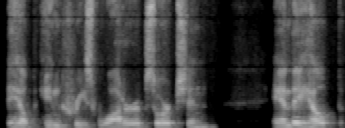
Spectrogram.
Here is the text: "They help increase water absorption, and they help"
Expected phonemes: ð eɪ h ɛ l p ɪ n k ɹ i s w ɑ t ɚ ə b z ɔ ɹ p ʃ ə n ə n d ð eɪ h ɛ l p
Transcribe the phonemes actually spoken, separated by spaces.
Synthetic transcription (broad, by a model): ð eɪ h ɛ l p ɪ n k ɹ i s w ɑ t ɚ ə b z ɔ ɹ p ʃ ə n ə n ð eɪ h ɛ l p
